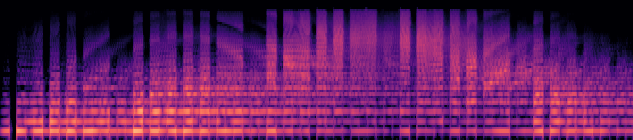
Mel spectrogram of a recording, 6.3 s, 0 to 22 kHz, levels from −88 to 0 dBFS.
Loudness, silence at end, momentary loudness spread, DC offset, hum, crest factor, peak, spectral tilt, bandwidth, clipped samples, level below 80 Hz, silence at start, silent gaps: -26 LUFS; 0 s; 9 LU; under 0.1%; none; 18 dB; -8 dBFS; -2 dB/octave; 16.5 kHz; under 0.1%; -66 dBFS; 0 s; 0.12-0.16 s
